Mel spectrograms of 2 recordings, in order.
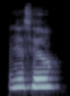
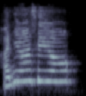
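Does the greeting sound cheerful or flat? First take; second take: flat; cheerful. First: The greeting sounds flat and unenthusiastic. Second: The greeting sounds warm and cheerful. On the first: The speaker is not glad to see you. The speaker calls it wrong. "안 반가운 목소리와 말투로" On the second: The speaker is glad to see you. The speaker calls it right. "뭔가 반갑게"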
